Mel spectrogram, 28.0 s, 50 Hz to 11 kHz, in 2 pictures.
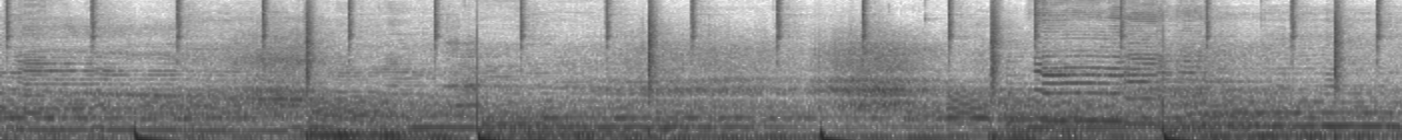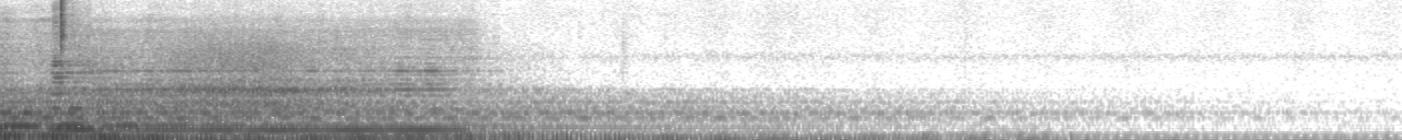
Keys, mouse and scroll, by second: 14.3 f, 26.3 ctrl+z.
